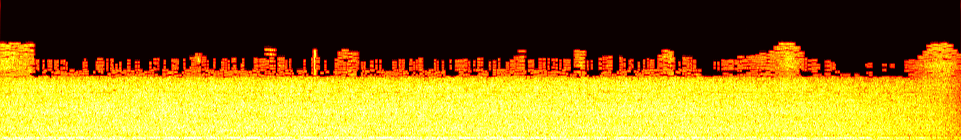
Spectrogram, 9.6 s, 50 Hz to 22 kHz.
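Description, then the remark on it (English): An electric fan whirs steadily with a constant airy rush and a low, droning motor hum, holding an even, loud level throughout before easing slightly at the very end; from a CD of fan sounds, the Front Porch in the Summertime Fan. “There are 68 minutes of fan sounds on that CD.”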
